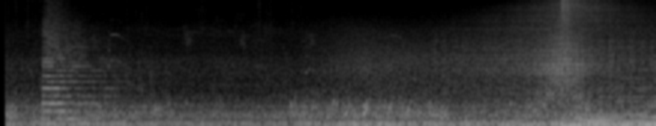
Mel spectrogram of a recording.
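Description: Intro sound design: a low rumbling sea ambience, with a short horn-like blast about half a second in and a swelling whoosh near the end.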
